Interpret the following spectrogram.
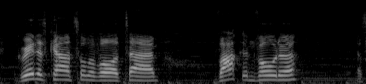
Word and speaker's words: Wachenroder: WACHENRODER, that's how you say it, WACHENRODER, was a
